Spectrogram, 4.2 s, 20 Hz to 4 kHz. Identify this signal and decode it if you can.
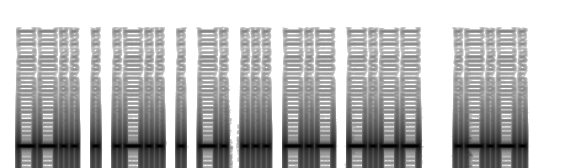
Morse code, heard as a keyed tone, about 30 wpm, 550 Hz. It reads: ZELENSKY <AR>
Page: news headlines in morse code at 30 wpm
